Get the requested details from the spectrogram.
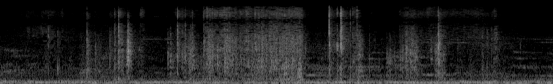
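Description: Sheets of paper rustle and crinkle as they are handled.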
